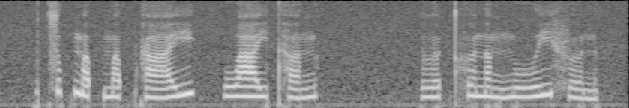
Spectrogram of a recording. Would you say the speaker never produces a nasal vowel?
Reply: yes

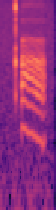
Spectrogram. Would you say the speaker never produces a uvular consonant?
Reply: yes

